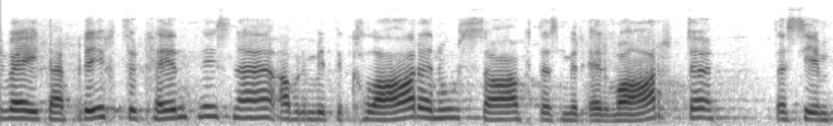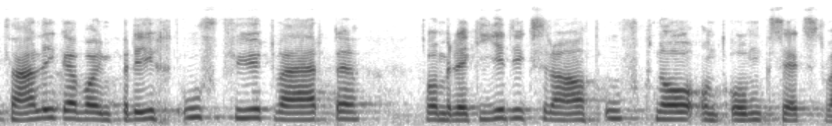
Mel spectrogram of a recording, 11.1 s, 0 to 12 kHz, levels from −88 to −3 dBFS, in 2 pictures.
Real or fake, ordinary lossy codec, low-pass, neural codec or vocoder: fake; Opus, 16 kbps; 7.2 kHz; codec, 16 kHz, 8 kbps, FreqCodec, larger model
